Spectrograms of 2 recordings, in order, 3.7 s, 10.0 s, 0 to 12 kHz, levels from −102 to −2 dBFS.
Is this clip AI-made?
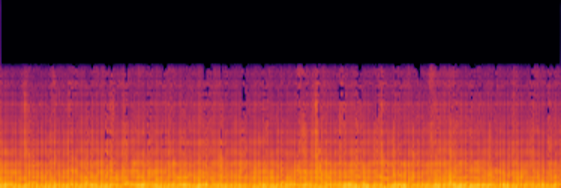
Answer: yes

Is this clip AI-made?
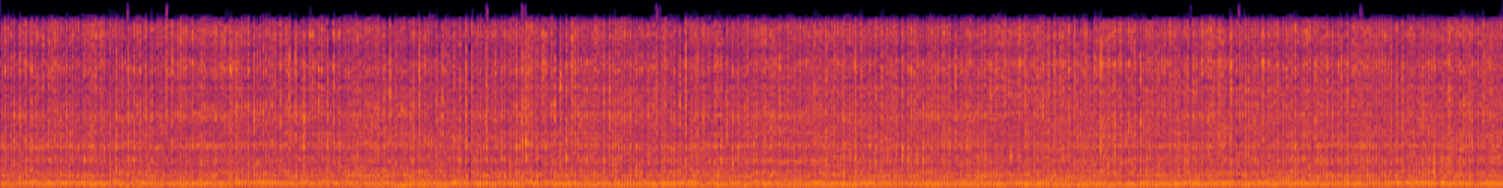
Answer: yes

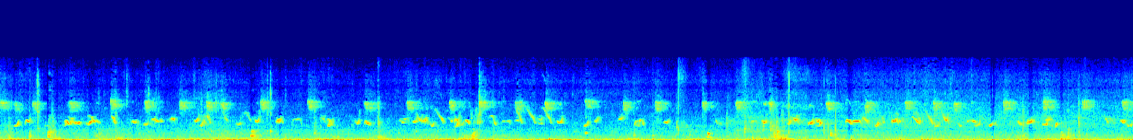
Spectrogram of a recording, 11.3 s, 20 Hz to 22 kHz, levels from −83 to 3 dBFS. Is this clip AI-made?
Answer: no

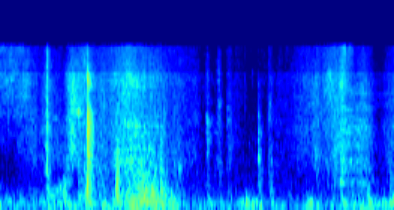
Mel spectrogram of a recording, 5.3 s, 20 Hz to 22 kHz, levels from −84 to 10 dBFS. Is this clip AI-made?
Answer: no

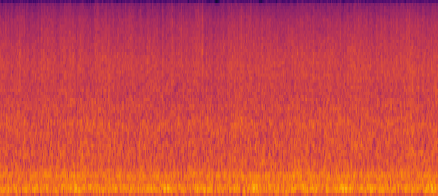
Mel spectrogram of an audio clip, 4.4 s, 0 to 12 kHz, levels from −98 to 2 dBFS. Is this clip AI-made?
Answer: no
